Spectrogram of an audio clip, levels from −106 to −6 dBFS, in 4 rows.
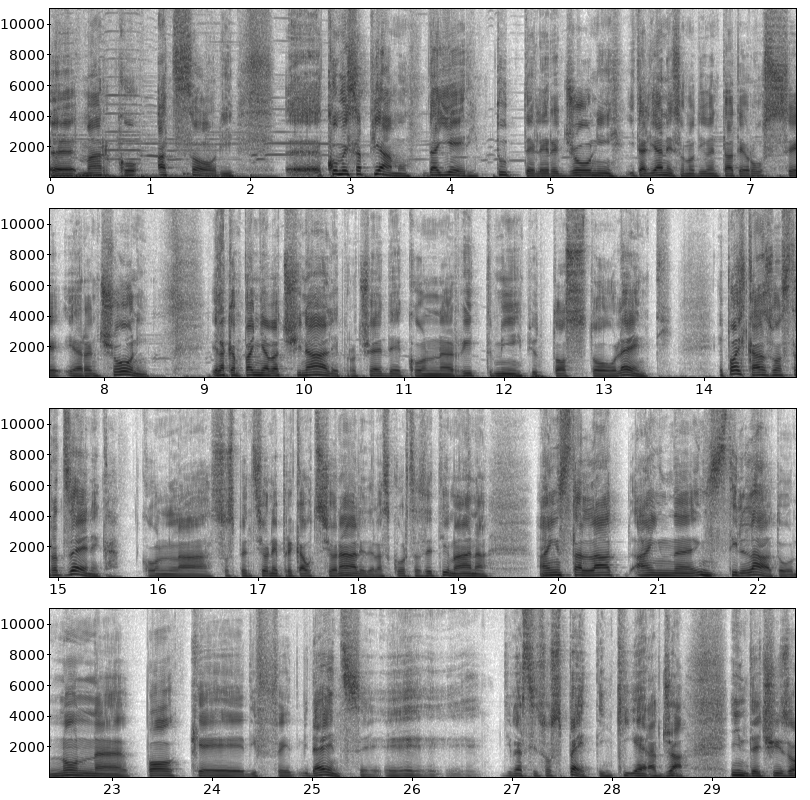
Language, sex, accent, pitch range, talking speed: Italian, male, native, 115-150 Hz, 105 wpm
